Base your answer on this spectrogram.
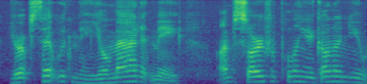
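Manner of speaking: mock crying, frantic, high and tearful. Retelling a show scene, quoting Lizzie apologizing: imitating Lizzie crying. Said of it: "she starts crying and freaking out".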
